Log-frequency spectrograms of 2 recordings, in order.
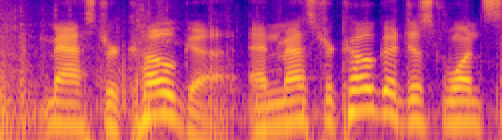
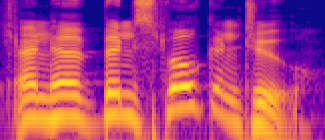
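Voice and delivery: higher, theatrical evil-cultist voice; mock-sinister cultist monologue, a touch higher; hammed-up Yiga villain; 6 semitones higher than usual. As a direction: ham up a cheerfully evil villain reveal. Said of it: "I don't know why I speak like this".

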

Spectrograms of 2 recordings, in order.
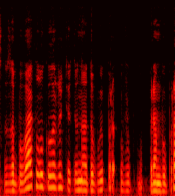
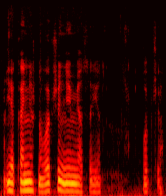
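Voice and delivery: eating shellfish while speaking; talking while chewing. Real, not acted. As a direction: mouth partly full. Seen 3: Keeps putting small shellfish in her mouth and chewing while talking.

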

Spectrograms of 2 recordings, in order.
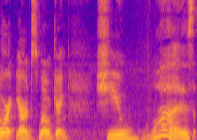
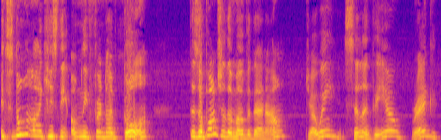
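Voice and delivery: higher, louder defensive retort; cross; 8 semitones higher, 7 dB louder than usual. A narrator's reading. Thomas listing his friends to Anna, cross. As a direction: answer back crossly, voice raised. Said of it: "said crossly".

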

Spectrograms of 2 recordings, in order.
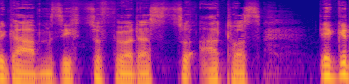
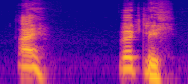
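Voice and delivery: high, louder exclamation; exclaimed surprise; 5 dB louder than usual. A narrator's reading. D'Artagnan doubting his friend's story, exclaiming in mock surprise. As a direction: call it out as a surprised question. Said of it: "rief D'Artagnan".

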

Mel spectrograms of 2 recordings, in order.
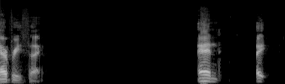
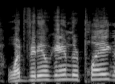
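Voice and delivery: usual speaking voice

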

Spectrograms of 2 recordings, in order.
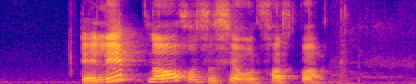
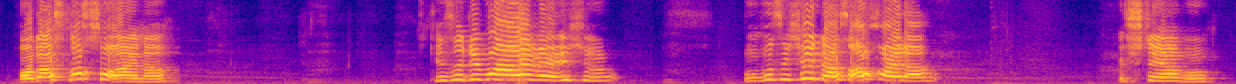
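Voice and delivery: high, loud frightened cries; panicked yelling; 7 semitones higher, 11 dB louder than usual. Real, not acted. Gamer sees monsters everywhere, shouting in panic. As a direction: yell as monsters close in.

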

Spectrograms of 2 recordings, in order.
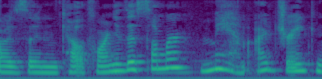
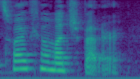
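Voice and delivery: ordinary talk

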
